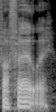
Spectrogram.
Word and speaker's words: farfalle: I might have had it in one of those like cheap little, pronounced farfalle.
